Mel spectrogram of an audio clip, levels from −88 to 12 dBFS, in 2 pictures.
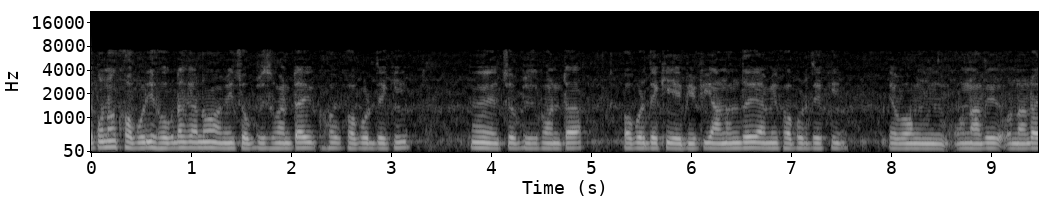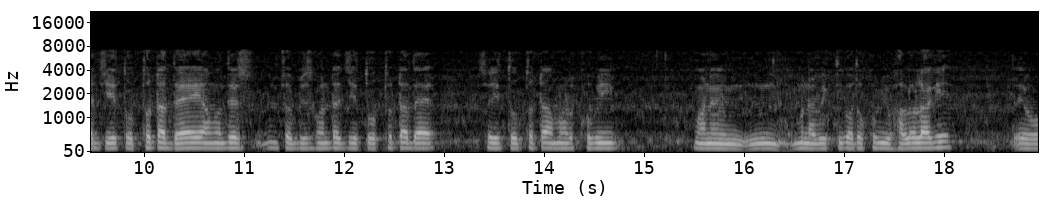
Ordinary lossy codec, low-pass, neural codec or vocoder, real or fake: none; 7.2 kHz; codec, 16 kHz, 16 kbps, FunCodec, trained on LibriTTS, 50 frames a second; fake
